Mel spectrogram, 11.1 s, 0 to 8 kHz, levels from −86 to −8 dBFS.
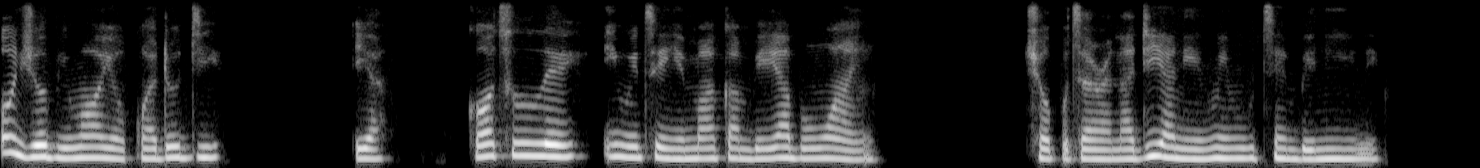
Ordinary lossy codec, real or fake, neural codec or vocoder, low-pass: Opus, 24 kbps; fake; codec, 16 kHz, 2 kbps, X-Codec, WavLM features, trained on Multilingual LibriSpeech; 7.2 kHz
